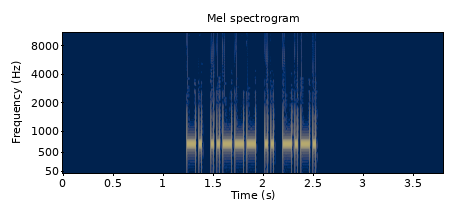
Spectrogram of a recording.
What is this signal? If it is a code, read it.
Morse code, heard as a keyed tone, about 40 wpm, 700 Hz. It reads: N2IC
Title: Easy Call Signs Repeated 3x - 40wpm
